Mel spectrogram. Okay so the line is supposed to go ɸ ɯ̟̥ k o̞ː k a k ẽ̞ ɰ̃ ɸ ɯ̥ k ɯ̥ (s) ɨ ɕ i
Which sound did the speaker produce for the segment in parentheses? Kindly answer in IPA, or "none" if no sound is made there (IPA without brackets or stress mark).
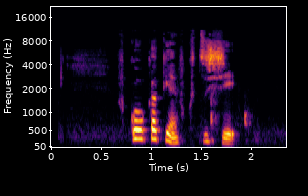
t͡s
